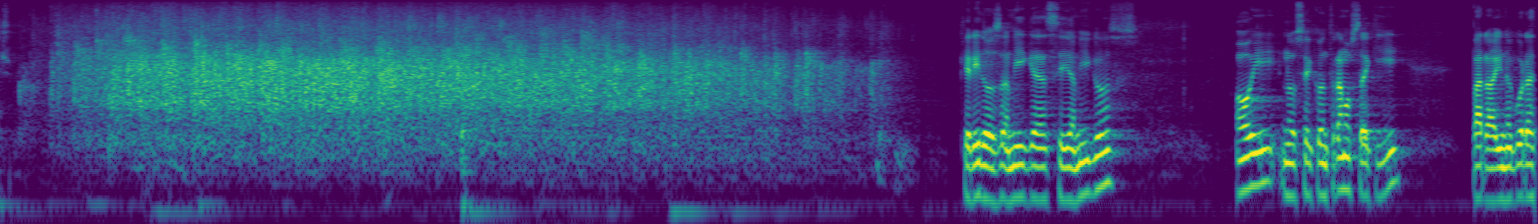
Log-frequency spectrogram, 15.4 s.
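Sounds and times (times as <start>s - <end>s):
audience applause: 0.0s - 9.2s
speech: 9.7s - 11.4s, 12.5s - 14.2s, 14.8s - 15.3s.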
